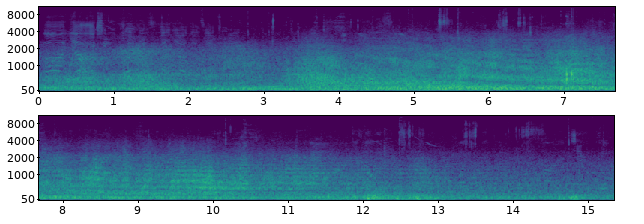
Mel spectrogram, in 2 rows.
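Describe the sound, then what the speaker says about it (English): American Airlines jet arriving at Dallas/Fort Worth Airport from Montego Bay, a broad roar swelling and fading as it passes at a distance, with a person talking over it throughout. "Next to arrive here is a Caribbean arrival, American Flight 896 from Montego Bay."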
